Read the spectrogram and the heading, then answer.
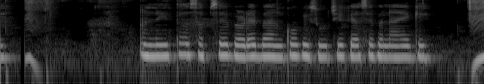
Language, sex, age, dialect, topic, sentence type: Hindi, female, 18-24, Kanauji Braj Bhasha, banking, statement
